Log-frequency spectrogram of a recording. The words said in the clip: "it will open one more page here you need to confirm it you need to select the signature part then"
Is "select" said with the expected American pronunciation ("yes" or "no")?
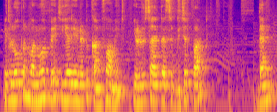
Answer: no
